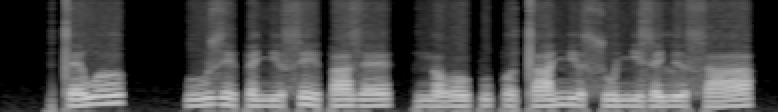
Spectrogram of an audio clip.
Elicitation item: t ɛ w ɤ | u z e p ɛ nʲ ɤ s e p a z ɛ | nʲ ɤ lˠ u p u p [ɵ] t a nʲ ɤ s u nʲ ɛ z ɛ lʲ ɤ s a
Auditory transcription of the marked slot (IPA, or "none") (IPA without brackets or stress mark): ɤ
